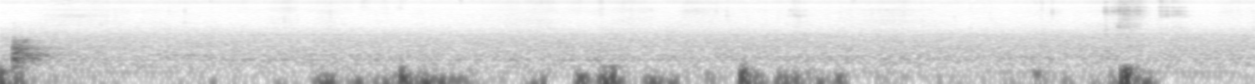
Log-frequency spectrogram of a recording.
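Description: Soft, low handling thuds and knocks of gloved hands working over a ceramic plate, setting food down, with a sharper knock and click near the end.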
